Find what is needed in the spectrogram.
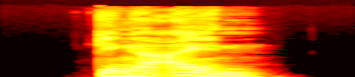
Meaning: first/third-person singular subjunctive II of eingehen
- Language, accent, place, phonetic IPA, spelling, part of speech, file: German, Germany, Berlin, [ˌɡɪŋə ˈaɪ̯n], ginge ein, verb, De-ginge ein.ogg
